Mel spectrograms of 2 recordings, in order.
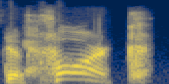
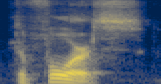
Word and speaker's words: DeForce: I think with Jordan DeFork. Am I saying it right? DeForce. DeForce, that's right.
